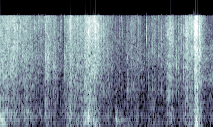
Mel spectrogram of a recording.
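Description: Plastic packaging crinkling and rustling as it is handled and pulled open by hand, with a sharper crackle near the end.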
